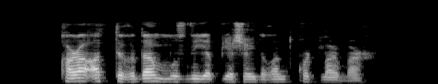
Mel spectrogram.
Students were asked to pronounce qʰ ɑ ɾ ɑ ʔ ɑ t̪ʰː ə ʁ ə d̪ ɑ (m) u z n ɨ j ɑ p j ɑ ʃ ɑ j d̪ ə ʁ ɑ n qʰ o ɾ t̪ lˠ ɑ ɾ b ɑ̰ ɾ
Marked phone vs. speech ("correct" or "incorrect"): correct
